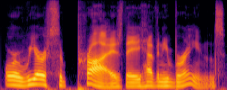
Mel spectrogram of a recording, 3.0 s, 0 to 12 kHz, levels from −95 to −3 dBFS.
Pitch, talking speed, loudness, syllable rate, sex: 115 Hz, 160 wpm, -18 LUFS, 4.1 syllables/s, male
